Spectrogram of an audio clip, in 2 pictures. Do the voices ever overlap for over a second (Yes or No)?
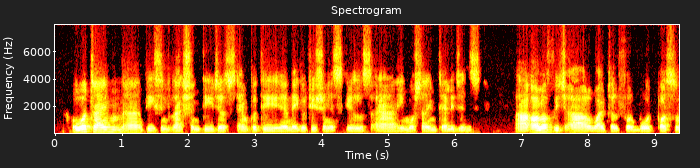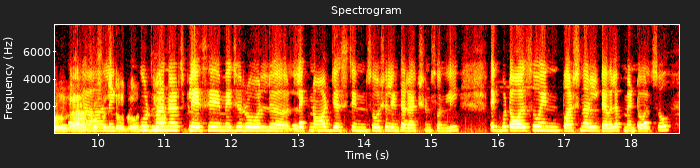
Yes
